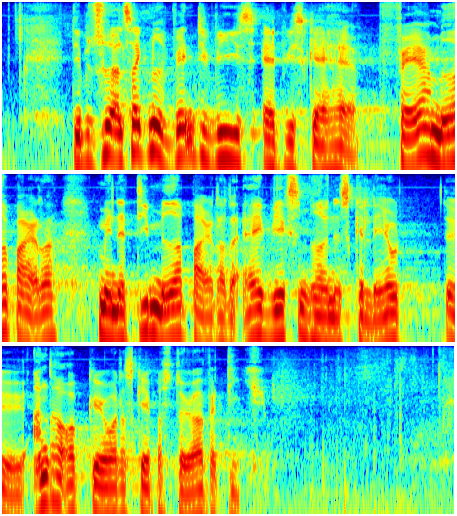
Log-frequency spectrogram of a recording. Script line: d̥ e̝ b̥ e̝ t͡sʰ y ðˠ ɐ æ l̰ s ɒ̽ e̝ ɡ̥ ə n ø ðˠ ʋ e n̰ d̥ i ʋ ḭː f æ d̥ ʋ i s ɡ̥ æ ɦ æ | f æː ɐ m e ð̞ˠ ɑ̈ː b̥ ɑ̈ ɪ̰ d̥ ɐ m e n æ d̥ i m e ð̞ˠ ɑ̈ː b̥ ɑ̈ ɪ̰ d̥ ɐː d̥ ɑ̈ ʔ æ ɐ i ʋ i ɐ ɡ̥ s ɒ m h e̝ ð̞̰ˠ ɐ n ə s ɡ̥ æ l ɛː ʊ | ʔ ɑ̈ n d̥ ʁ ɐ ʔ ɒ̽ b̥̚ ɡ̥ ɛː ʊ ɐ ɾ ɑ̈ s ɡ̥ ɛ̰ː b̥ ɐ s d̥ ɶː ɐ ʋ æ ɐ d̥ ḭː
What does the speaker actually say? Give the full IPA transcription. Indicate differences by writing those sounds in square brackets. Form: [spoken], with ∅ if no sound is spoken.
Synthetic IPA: d̥ e̝ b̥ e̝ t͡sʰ y ðˠ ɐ æ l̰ s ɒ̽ e̝ ɡ̥ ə n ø ðˠ ʋ e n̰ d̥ i ʋ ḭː [s] æ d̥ ʋ i s ɡ̥ æ ɦ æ | f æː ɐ m e ð̞ˠ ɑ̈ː b̥ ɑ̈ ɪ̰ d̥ ɐ m e n æ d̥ i m e ð̞ˠ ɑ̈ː b̥ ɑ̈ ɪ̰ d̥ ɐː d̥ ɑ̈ ʔ æ ɐ i ʋ i ɐ ɡ̥ s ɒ m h e̝ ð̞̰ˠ ɐ n ə s ɡ̥ æ l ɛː ʊ | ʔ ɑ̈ n d̥ ʁ ɐ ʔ ɒ̽ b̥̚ ɡ̥ ɛː ʊ ɐ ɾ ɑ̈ s ɡ̥ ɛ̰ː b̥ ɐ s d̥ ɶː ɐ ʋ æ ɐ d̥ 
